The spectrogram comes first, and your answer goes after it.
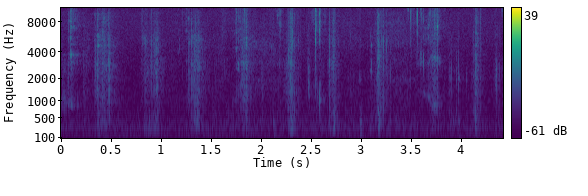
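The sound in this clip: Food is bitten and chewed during a taste test, producing many soft, irregular crunches in a loose rhythm. The sound is quiet, with no talking.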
